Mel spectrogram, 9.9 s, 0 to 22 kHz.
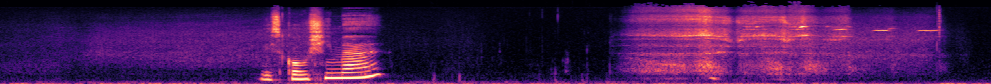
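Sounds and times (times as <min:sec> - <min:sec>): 
speech: 0:02.6 - 0:03.9
person inhaling while raising the leg during a breathing exercise: 0:06.2 - 0:09.2.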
